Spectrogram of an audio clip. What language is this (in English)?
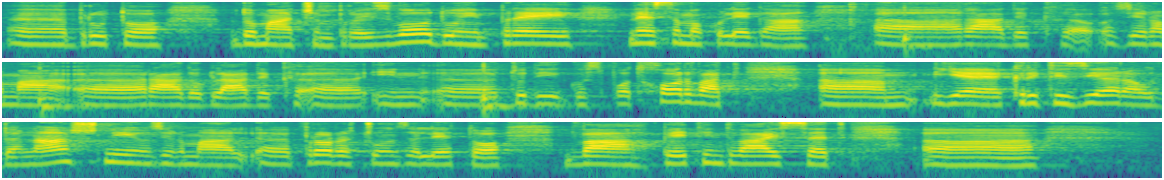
Slovenian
